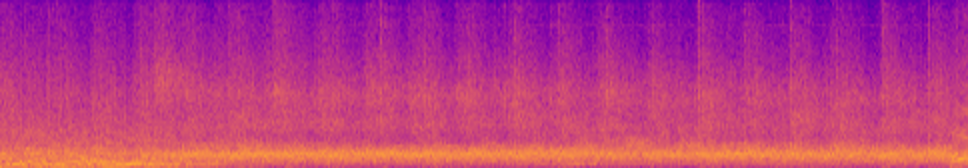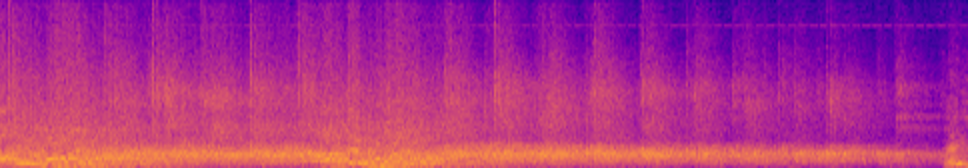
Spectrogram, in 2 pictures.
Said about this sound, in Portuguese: aplauda esse Deus todo-poderoso.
